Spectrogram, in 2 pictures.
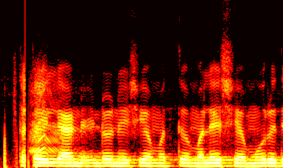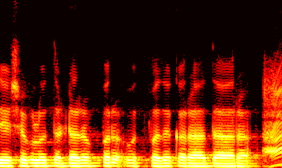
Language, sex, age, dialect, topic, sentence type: Kannada, male, 18-24, Central, agriculture, statement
